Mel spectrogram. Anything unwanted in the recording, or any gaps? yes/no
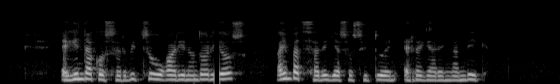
yes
